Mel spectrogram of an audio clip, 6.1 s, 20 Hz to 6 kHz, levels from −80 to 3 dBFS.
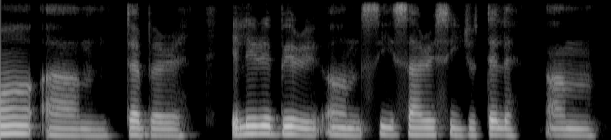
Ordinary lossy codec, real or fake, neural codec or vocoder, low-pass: none; fake; codec, 24 kHz, 0.9 kbps, DualCodec; 5.4 kHz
